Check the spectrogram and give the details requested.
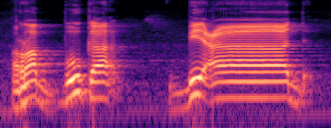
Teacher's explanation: ربک بعاد، الف مدہ، الف ہمیشہ مدہ ہوتا ہے، الف سے پہلے ہمیشہ زبر ہوتا ہے، الف مدہ کو ایک الف کے برابر کھینچ کر پڑھیں گے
